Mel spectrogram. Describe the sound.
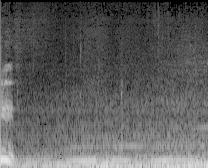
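A car drives past on a street, giving a steady low engine rumble and drone that holds at an even level for the whole moment.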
